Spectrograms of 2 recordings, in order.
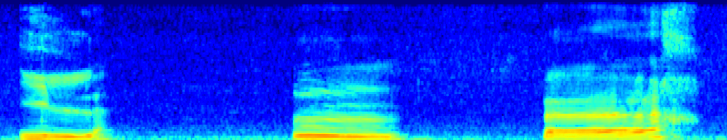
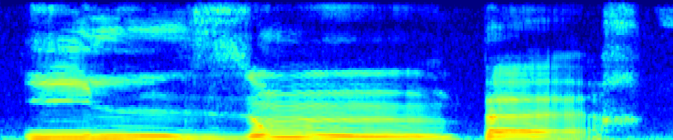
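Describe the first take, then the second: First: Each word is said separately, without linking. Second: Said faster, with the first two words linked. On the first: "si je lis mot après mot" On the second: "si je lis un peu plus vite, je fais une liaison"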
